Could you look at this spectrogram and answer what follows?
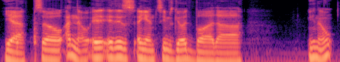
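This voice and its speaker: A man with a mid-pitched voice co-hosts a podcast in a relaxed way. He swears casually and chimes in often with agreement. The recording is dry and close-miked. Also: normal speed, dry recording. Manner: laid-back, swears casually, agreeing interjections. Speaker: podcast co-host. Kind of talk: casual chat.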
